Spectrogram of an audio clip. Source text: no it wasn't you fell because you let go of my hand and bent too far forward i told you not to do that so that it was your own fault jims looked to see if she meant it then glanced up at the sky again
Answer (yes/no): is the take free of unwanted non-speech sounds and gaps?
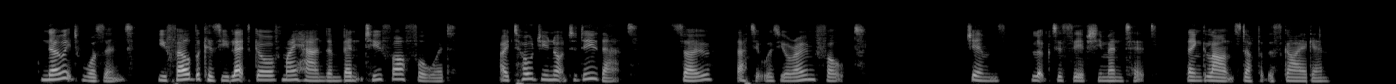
yes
